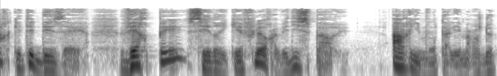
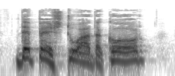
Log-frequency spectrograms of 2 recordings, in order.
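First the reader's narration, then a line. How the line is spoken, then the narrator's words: Shouted. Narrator (French): cria Croum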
